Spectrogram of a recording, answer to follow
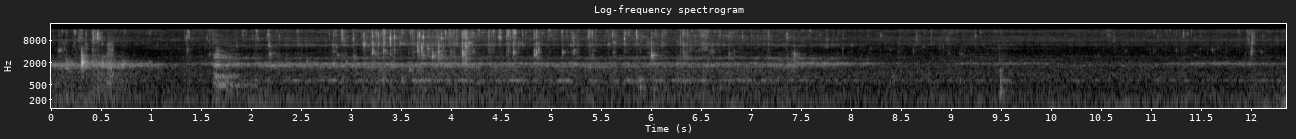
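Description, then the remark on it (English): Water trickles steadily from a drinking-fountain tap used for filling a dog bowl, a continuous splashing with faint dripping accents and a soft tonal hum running underneath, no voices present. “Water is good.”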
